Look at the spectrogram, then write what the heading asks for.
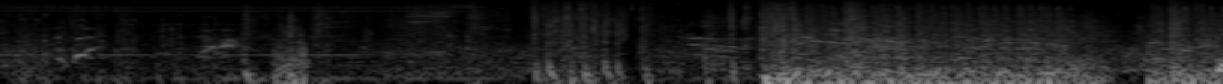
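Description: Gunfire rattles in the RoboCop video game as bursts of rapid shots under constant action noise, growing denser and louder near the end.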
